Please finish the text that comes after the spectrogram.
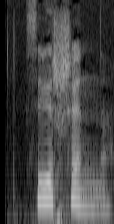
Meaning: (adverb) 1. perfectly 2. absolutely, quite, totally, utterly; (adjective) 1. it is perfect 2. it is absolute, it is complete 3. short neuter singular of соверше́нный (soveršénnyj)
- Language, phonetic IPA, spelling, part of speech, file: Russian, [səvʲɪrˈʂɛnːə], совершенно, adverb / adjective, Ru-совершенно.ogg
